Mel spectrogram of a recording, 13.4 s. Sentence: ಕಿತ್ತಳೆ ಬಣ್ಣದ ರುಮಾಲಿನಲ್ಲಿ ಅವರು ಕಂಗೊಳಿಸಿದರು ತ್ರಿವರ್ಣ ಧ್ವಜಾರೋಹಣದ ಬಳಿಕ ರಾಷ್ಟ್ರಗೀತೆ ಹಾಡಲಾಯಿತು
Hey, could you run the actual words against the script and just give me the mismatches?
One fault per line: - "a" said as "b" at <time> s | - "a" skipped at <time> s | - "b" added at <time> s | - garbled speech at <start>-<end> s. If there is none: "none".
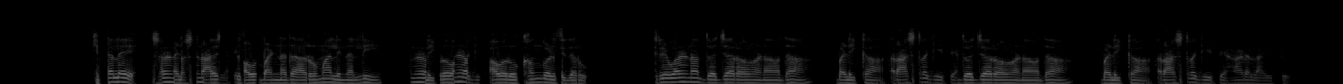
- garbled speech at 1.5-2.6 s
- garbled speech at 4.1-4.8 s
- "ಧ್ವಜಾರೋಹಣದ ಬಳಿಕ ರಾಷ್ಟ್ರಗೀತೆ" added at 9.5 s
